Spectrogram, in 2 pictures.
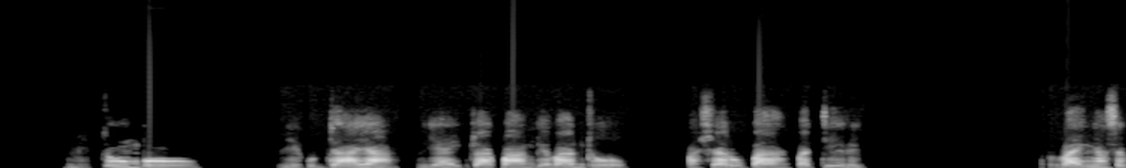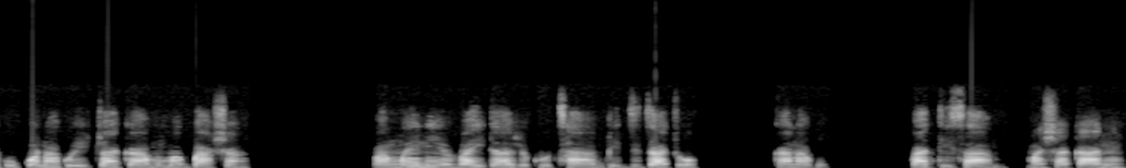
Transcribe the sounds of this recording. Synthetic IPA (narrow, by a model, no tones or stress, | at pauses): mito̞mbo̞ | je̞kudʱajajait͡ʂakaŋɡe̞ʋantʰu | ʋaʃaɾupakwatiːɾi | ʋaiɲase̞kuko̞nakuit͡ʂakamumaɡ͡baʃa | ʋamwe̞niʋaitaʐe̞kut͡sʰambid͡zid͡zat͡ʃo̞ | kanaku | k͡patisa | mʔa̰ʃakaːni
